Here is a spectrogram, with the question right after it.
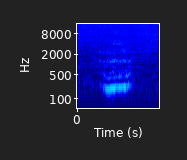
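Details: A bulldog named Riley asleep on a couch indoors gives a single drawn-out, low, tonal snore lasting about half a second, in a quiet room.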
